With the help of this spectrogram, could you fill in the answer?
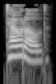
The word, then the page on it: totaled: British English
